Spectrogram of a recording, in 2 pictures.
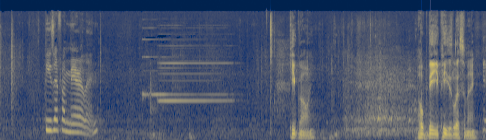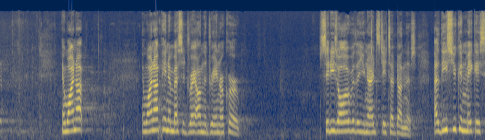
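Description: A young girl speaks calmly into a microphone.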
